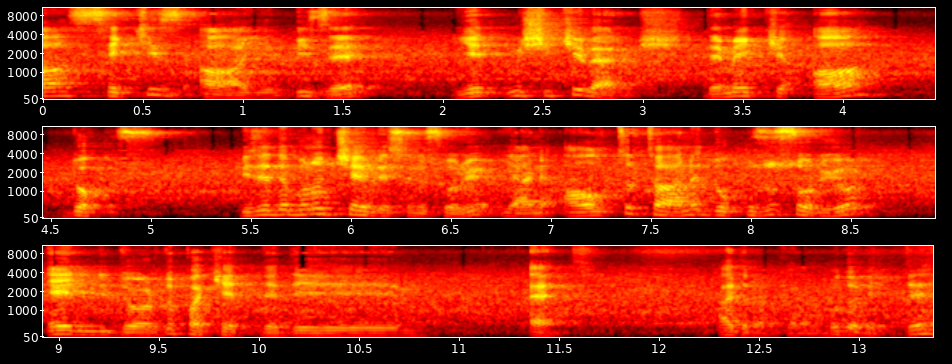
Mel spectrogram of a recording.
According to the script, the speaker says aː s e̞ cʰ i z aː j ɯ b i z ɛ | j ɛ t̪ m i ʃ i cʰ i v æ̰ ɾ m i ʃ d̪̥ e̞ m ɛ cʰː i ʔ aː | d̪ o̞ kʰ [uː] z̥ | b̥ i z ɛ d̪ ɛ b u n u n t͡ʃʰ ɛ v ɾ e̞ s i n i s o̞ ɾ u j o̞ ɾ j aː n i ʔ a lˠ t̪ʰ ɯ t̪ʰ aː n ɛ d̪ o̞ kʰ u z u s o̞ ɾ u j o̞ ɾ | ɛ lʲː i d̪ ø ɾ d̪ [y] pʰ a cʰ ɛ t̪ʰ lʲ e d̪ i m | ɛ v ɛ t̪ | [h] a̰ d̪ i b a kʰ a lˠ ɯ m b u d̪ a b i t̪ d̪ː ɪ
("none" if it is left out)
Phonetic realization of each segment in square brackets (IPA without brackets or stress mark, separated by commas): u, y, h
